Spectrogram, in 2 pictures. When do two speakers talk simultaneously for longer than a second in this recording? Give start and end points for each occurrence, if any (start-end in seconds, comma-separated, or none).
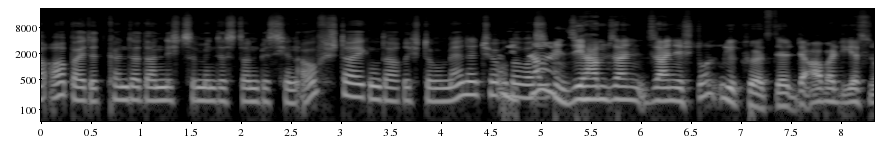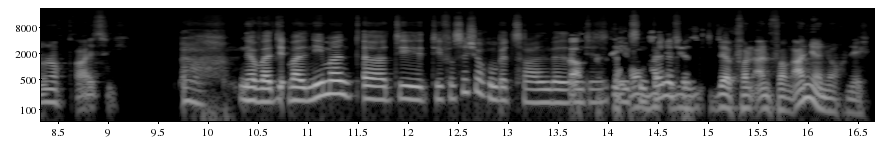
13.6-15.1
